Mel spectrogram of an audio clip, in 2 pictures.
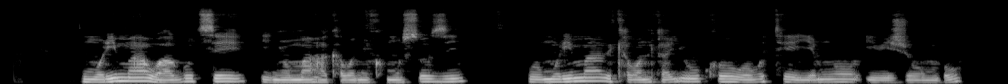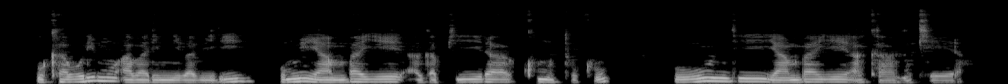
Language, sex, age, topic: Rundi, male, 25-35, agriculture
